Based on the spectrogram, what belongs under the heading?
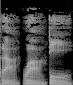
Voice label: "rawati", concat syllables; Affixing experiment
